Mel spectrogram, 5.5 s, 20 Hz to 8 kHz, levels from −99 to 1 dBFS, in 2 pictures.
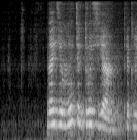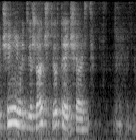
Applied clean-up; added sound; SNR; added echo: neural separator model SepFormer DNS4.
